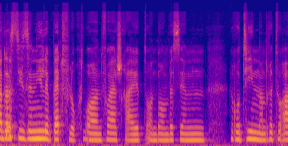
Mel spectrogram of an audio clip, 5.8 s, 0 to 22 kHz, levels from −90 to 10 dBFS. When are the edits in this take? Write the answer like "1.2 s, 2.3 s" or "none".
1.7 s, 3.2 s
